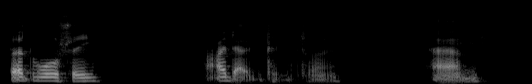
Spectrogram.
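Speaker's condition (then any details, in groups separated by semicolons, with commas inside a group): Cerebral palsy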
